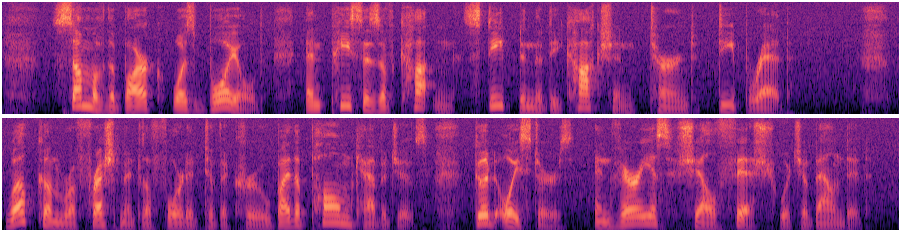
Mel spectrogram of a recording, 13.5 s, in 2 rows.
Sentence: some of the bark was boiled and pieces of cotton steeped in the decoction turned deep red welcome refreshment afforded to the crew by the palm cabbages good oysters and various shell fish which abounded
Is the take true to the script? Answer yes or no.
yes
